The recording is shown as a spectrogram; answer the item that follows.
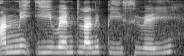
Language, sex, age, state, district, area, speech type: Telugu, female, 30-45, Andhra Pradesh, Srikakulam, urban, read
